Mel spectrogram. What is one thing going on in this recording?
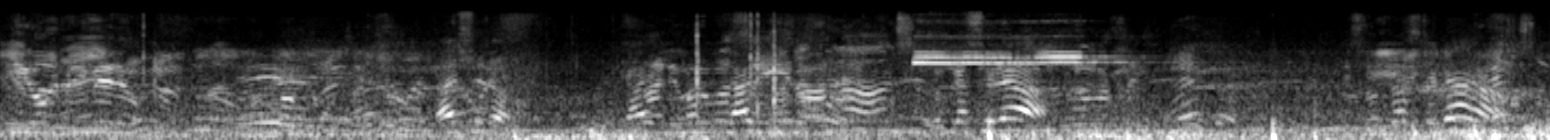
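Young women call out to each other across an open field.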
